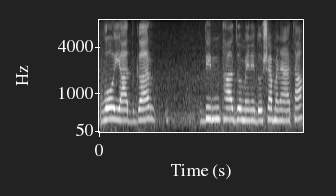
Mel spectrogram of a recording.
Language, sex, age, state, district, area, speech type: Urdu, female, 18-30, Telangana, Hyderabad, urban, spontaneous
